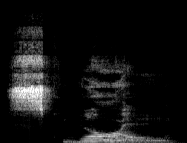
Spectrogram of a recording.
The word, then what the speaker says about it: squirrel: O primeiro desafio dela é começar com um S no início da palavra.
